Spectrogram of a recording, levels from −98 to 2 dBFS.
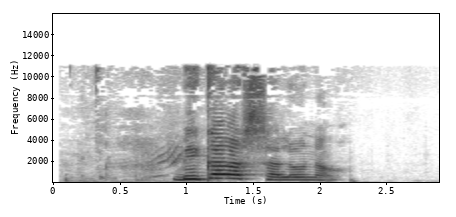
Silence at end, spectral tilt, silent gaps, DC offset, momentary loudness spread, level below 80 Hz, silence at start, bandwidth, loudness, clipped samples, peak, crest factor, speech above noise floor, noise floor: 0.8 s; -1.5 dB/octave; none; under 0.1%; 20 LU; -62 dBFS; 0.3 s; 11.5 kHz; -14 LUFS; under 0.1%; -2 dBFS; 16 dB; 54 dB; -69 dBFS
